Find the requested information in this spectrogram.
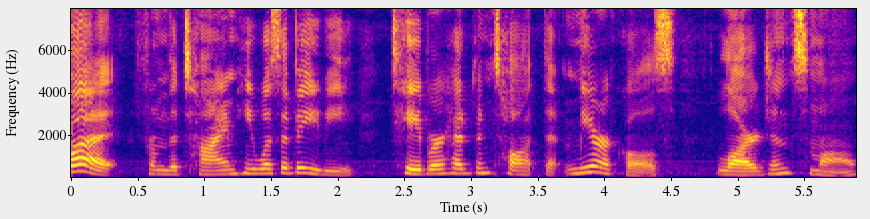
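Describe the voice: Someone does plain reading aloud. Nothing beyond that is added to the delivery.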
